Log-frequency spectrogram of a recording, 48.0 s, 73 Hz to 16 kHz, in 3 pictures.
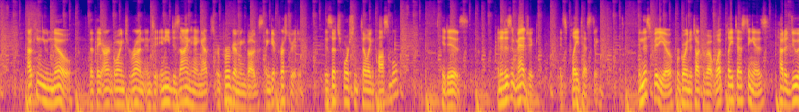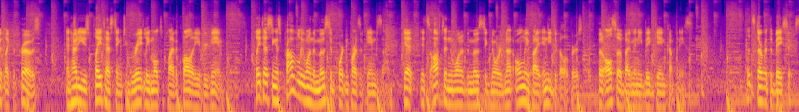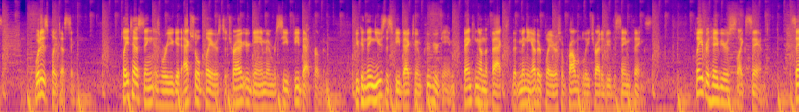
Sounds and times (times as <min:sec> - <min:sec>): Music: 0:00.0 - 0:47.9
Speech: 0:00.5 - 0:08.0, 0:08.8 - 0:12.1, 0:12.8 - 0:29.9, 0:30.9 - 0:33.6, 0:34.4 - 0:45.0, 0:45.8 - 0:47.9.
